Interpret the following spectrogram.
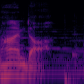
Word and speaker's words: Heimdallr: of those recap videos they say heimdallr because it has an r at the end but like very obviously that r is silent and every character in the game says heimdall so i don't know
